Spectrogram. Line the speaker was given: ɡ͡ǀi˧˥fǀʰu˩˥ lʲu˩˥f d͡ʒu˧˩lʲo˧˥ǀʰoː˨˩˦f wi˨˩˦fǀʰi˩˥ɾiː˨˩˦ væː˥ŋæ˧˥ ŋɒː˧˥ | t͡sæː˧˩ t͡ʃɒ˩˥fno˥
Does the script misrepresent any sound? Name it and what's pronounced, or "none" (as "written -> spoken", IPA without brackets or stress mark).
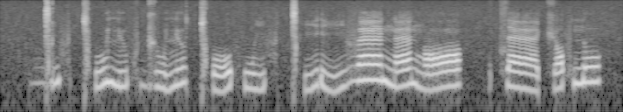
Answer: none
